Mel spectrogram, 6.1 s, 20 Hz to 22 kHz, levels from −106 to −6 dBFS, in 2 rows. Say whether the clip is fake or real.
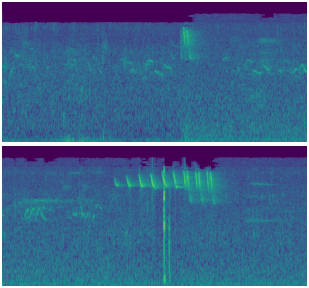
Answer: real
